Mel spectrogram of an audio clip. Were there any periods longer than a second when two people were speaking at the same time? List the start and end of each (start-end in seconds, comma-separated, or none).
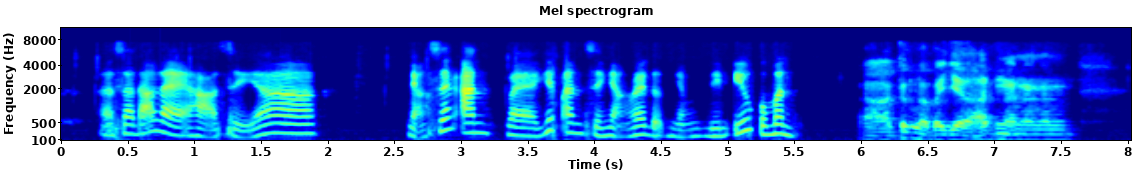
none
